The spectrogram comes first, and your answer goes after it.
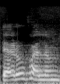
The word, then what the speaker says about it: Pterophyllum: Pterophyllum starts with P though, but P is silent, so we pronounce it as pterophyllum.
